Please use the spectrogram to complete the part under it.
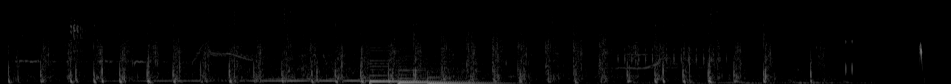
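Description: Footsteps crunch quickly over soft ground.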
